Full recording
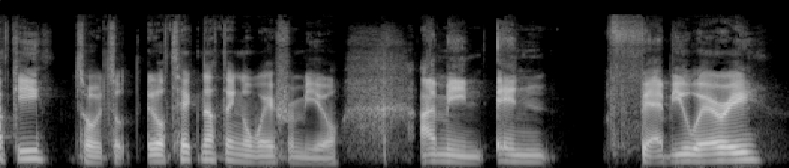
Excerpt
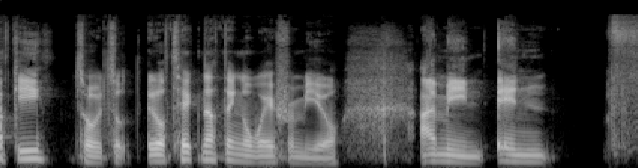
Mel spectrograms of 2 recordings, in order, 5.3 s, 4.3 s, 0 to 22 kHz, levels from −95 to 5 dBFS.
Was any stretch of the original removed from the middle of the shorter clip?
no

